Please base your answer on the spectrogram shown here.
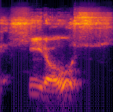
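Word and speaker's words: Giroux: Henry Giraud se escribe Giraud, termina en UX, es un apellido francés, aunque él es americano, es Henry Giraud.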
